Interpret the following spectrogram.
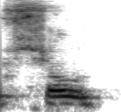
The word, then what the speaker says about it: Zhou: E eles começam a aparecer na dinastia Shang e também nos vasos rituais de bronze da dinastia Shang e Zhou, ou Shou, como se fala, tá?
